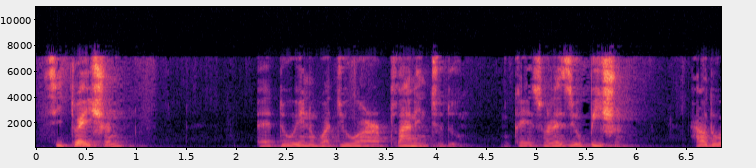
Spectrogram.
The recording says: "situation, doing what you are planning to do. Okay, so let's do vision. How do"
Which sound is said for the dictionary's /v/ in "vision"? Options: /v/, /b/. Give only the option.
/b/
